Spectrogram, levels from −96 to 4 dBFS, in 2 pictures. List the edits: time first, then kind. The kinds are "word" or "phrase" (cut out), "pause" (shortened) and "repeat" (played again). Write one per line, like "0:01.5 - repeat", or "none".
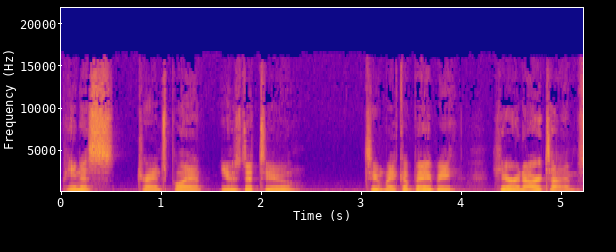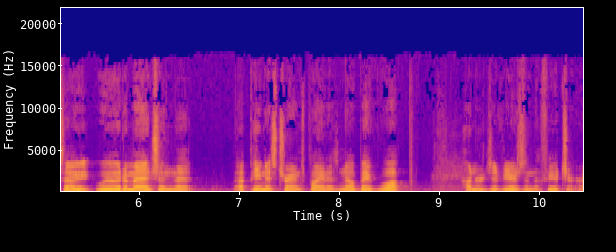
0:01.5 - pause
